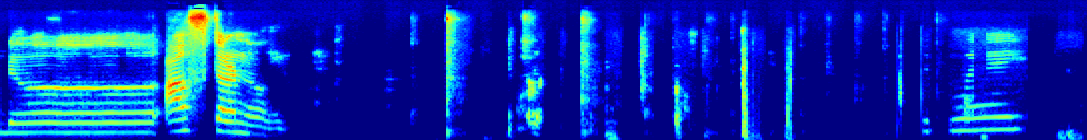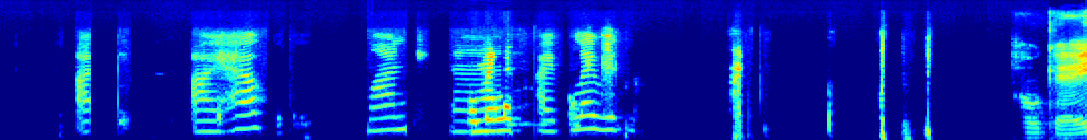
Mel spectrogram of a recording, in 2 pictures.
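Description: Children talk in short bursts through an online call.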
